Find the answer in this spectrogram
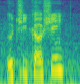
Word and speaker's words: Uchikoshi: Also, just to be 100% clear, am I actually saying Uchikoshi? correctly? I don't want to mispronounce someone's name.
